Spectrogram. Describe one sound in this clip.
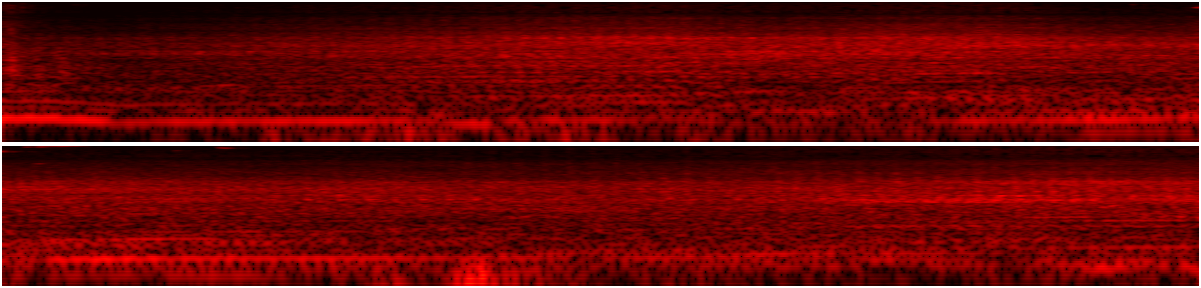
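A bus engine rumbles and idles nearby.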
